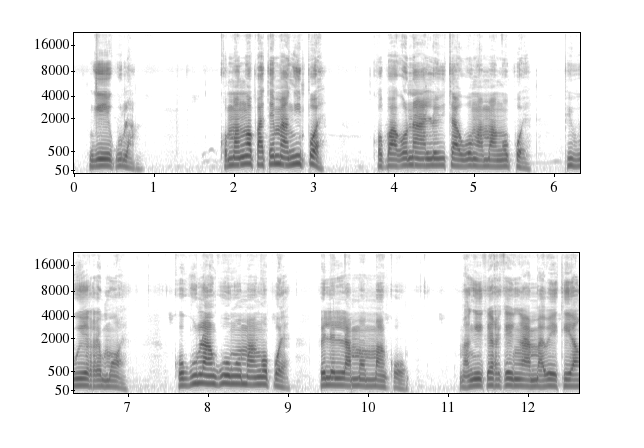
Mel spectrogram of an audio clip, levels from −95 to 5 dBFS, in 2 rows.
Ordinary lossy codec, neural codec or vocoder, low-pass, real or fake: none; vocoder, 48 kHz, 128 mel bands, Vocos; none; fake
